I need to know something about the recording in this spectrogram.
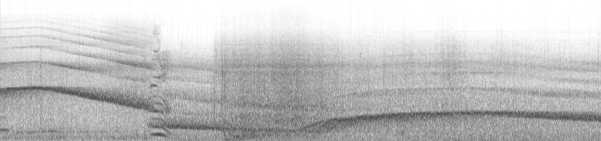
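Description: A siren wailing in long, slow sweeps. Its pitch falls away over the first few seconds and dips low about three seconds in, then climbs again around six seconds in and holds high, easing down near the end, over a hiss of background noise.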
